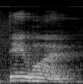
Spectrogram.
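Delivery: ordinary talk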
